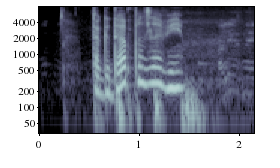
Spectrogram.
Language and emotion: Russian, neutral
